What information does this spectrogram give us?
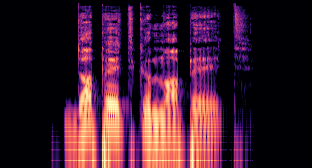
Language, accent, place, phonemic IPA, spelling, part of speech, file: German, Germany, Berlin, /ˈdɔpl̩t ɡəˈmɔpl̩t/, doppelt gemoppelt, adjective, De-doppelt gemoppelt.ogg
- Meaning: redundant, tautological, tautologous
